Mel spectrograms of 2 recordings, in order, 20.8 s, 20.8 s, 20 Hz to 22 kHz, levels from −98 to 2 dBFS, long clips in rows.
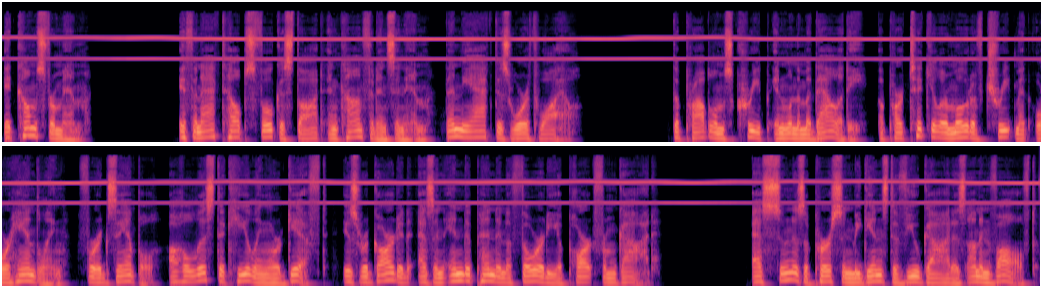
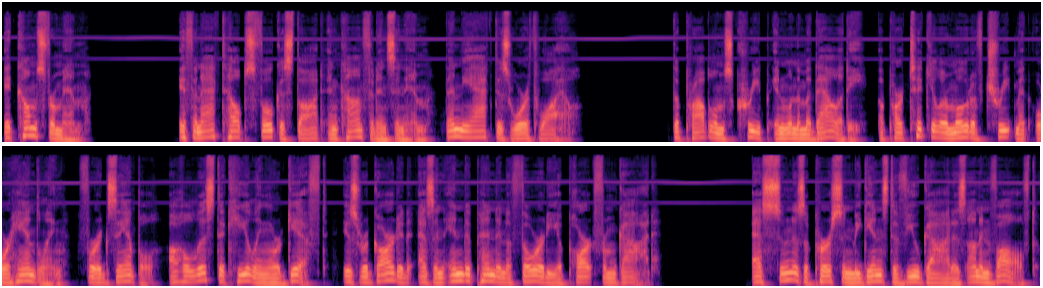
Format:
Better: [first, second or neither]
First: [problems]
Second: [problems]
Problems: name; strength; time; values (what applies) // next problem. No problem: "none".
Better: second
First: high-pitched whine; loud; throughout; 8.5 kHz, 5 dB below the speech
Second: high-pitched whine; faint; throughout; 8.5 kHz, 30 dB below the speech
